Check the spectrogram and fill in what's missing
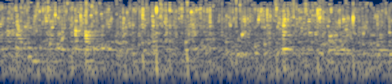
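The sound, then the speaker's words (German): Water pours steadily in a continuous splashing rush and keeps overflowing, moderately loud, with a faint trickling texture throughout and no voices. “Es wird wie nicht voll, aber da fließt es immer.”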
